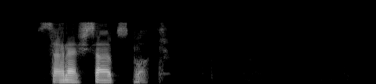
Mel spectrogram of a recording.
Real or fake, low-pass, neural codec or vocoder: fake; 7.2 kHz; codec, 16 kHz in and 24 kHz out, 0.6 kbps, FireRedTTS-2 codec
